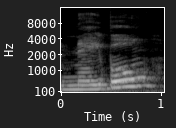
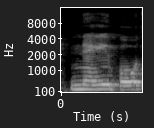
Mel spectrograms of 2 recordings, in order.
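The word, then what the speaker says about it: Nabal: to um a man by the name of nabel um and hopefully i'm pronouncing that correctly is n a b a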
